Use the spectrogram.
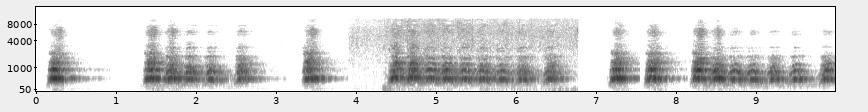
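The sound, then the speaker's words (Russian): Hoarse barking from a neighbour's dog in the flat across the landing, set off by insistent ringing at a door. Many rough barks come in quick bursts with short pauses between them, loud and without talk. “Настойчивый звонок в Лилину дверь заставил соседскую собаку из квартиры напротив залиться хриплым лаем.”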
